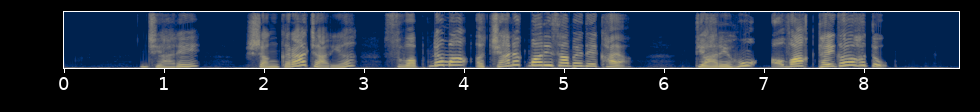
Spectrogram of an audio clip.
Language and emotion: Gujarati, surprised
